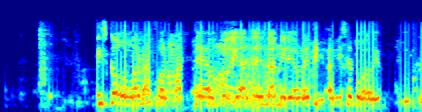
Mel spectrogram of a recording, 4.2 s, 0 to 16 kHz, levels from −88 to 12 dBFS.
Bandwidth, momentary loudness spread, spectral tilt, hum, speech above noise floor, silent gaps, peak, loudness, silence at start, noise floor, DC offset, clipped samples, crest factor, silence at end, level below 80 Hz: 8 kHz; 11 LU; -4.5 dB/octave; none; 24 dB; none; -2 dBFS; -12 LUFS; 0.4 s; -36 dBFS; under 0.1%; under 0.1%; 12 dB; 0 s; -42 dBFS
